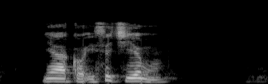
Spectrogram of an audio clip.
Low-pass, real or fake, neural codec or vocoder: 7.2 kHz; real; none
